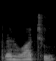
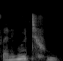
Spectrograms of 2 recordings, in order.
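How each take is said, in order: First: Vanuatu said clearly as "van-WAH-too"; corrected Vanuatu. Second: Vanuatu said as "Enutu", the first syllable dropped; fumbled Vanuatu. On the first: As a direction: get Vanuatu right this time, every syllable. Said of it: "Oh, my bad". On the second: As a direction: stumble through Vanuatu, unsure of the sounds. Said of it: "how do you pronounce that?". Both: Real, not acted.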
